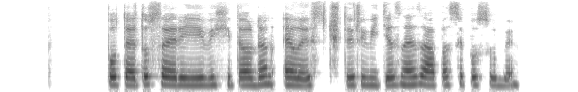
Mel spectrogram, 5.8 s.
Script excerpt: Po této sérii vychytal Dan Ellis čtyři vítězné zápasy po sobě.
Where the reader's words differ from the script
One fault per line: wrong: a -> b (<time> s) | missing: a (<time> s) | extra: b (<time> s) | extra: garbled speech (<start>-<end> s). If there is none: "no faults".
no faults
